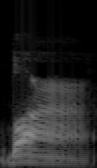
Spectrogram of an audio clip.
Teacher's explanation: ووضع، انظروا ضع، هل لاحظتم جريان الصوت في العين؟ ولكنه جريان جزئي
